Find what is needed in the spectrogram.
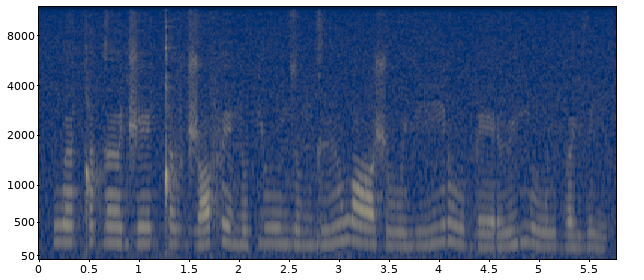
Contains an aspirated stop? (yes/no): no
